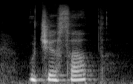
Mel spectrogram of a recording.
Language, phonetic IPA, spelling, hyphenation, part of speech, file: Czech, [ˈut͡ʃɛsat], učesat, uče‧sat, verb, Cs-učesat.ogg
- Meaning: to comb (hair)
